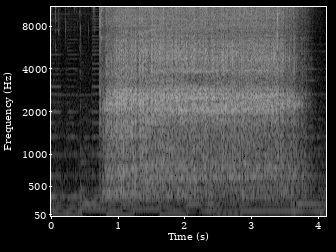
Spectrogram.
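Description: Electric mixer grinder running at speed, grinding a wet masala paste with its lid held down. It starts suddenly about a second in, runs steadily for about three seconds, then winds down just before the end.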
